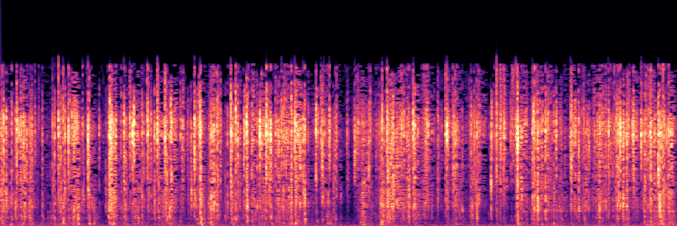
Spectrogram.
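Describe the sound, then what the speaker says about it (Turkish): Plastic wrapper of a Biskolata chocolate stick snack crinkling and crackling continuously as the package is torn open, close and fairly loud with dense irregular rustles throughout. "şimdi bu ürünün içini de açalım"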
